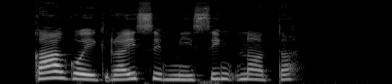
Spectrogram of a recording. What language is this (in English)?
Kalenjin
